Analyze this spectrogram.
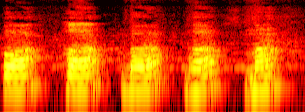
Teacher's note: ये सबको बोलने में आपका दोनों ओष्ठ सट जाते हैं, इसलिए इसको ओष्ठ्य वर्ण कहते हैं।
